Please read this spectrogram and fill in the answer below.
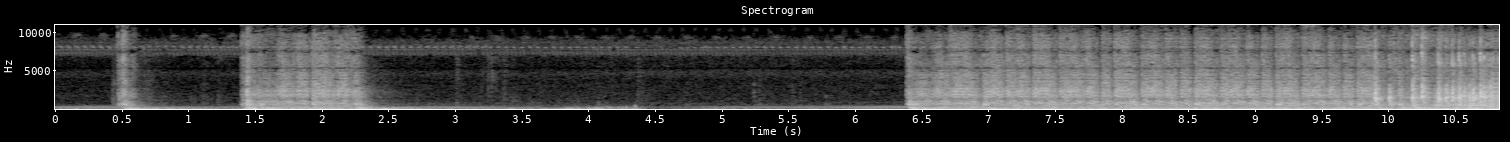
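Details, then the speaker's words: Allis Chalmers 190XT diesel tractor being revived, with a hydraulic line only loosely fitted and starting fluid on hand: two short cranking bursts, then it catches and runs with a steady clatter; fires right up, normal start. "But it fired right up, so that's good. Good sign anyways."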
